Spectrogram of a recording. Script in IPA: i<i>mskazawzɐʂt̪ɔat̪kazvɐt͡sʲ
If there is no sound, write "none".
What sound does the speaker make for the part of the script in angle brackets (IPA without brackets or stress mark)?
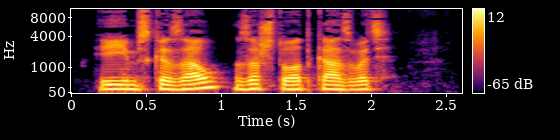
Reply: i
